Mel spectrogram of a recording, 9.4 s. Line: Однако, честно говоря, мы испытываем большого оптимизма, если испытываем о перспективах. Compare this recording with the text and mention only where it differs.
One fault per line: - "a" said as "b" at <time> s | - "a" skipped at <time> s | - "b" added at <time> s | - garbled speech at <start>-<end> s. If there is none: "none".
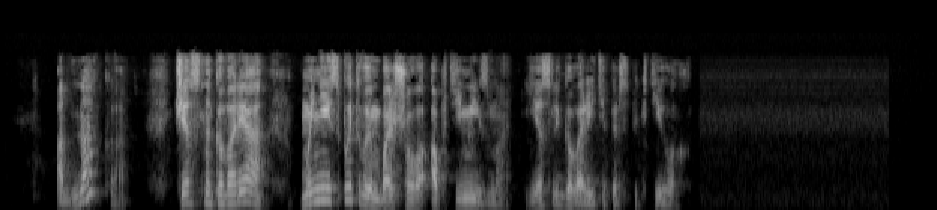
- "не" added at 3.1 s
- "испытываем" said as "говорить" at 5.6 s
